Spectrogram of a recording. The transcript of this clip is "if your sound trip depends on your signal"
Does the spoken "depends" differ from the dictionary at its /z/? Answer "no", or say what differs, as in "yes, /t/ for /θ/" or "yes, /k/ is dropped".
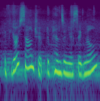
no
